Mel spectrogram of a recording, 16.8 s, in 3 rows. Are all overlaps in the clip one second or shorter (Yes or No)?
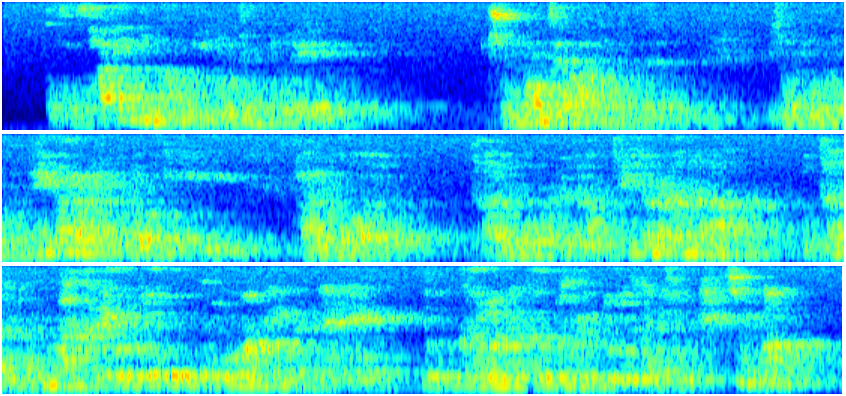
Yes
